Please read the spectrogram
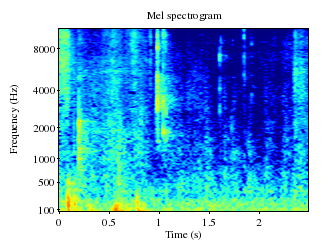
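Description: A few soft handling knocks and rustles as a plastic-wrapped electric unicycle battery pack is set down on a padded stand, with a small sharp click about a second in.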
